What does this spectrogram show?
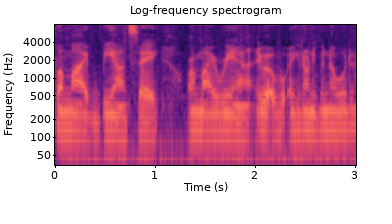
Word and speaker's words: Rihanna: I am not up on my Beyonce or my Rihanna. I don't even know how do you pronounce her name? Rihanna.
